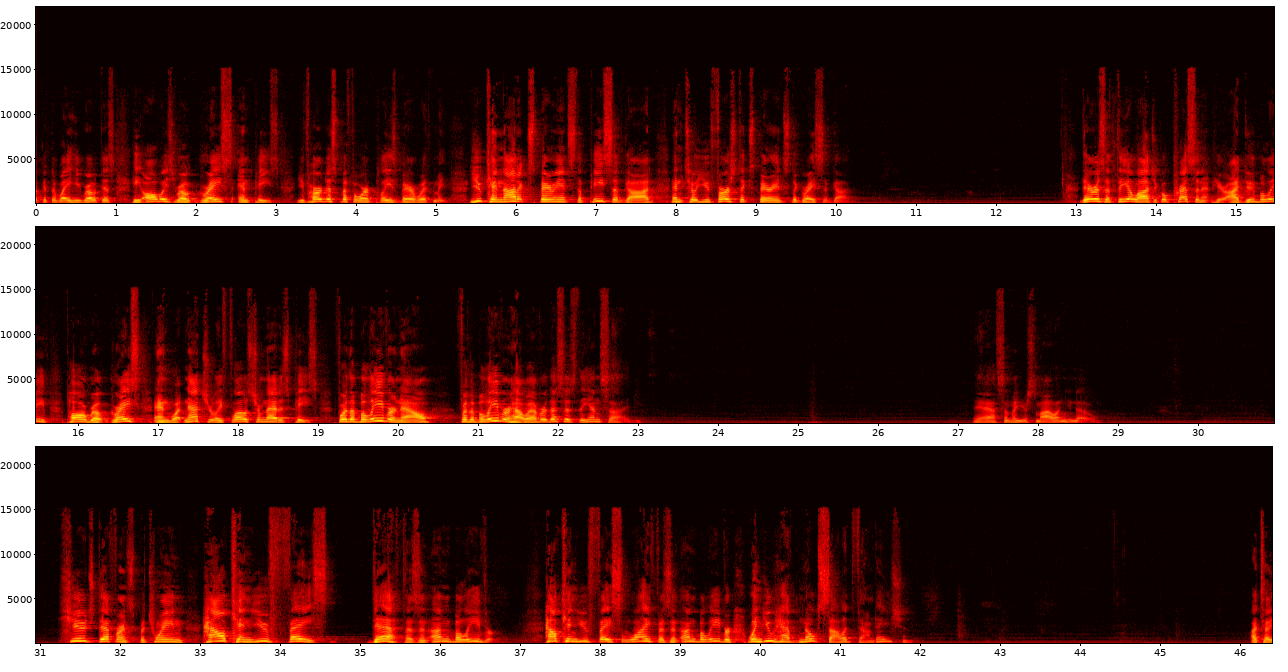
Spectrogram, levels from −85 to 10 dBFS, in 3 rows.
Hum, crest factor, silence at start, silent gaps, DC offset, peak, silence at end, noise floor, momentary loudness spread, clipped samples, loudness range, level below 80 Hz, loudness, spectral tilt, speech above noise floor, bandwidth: 60 Hz at -55 dBFS; 18 dB; 0 s; none; under 0.1%; -12 dBFS; 0 s; -66 dBFS; 14 LU; under 0.1%; 13 LU; -60 dBFS; -27 LUFS; -6 dB/octave; 39 dB; 15.5 kHz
